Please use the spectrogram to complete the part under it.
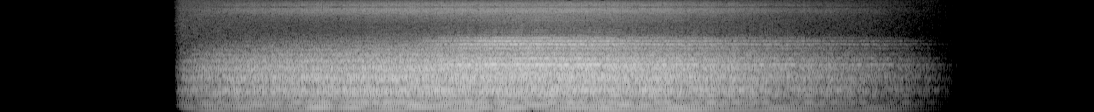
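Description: A heavy rumbling swells and fades away.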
